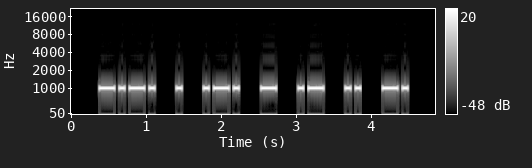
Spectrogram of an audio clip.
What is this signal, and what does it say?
Morse code, heard as a keyed tone, about 18 wpm, spaced as for 15 wpm, 1000 Hz. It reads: CERTAIN
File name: qotdfiles / 15wpm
